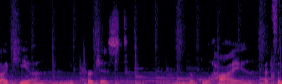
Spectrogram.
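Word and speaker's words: Blåhaj: What if you went to IKEA and you purchased the blai? That's the name. That's how you pronounce it. It looks like it's spelled blah blah blah, but it's actually pronounced blue high for some reason.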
